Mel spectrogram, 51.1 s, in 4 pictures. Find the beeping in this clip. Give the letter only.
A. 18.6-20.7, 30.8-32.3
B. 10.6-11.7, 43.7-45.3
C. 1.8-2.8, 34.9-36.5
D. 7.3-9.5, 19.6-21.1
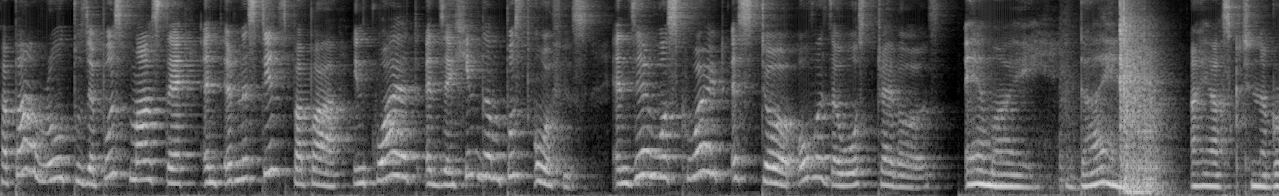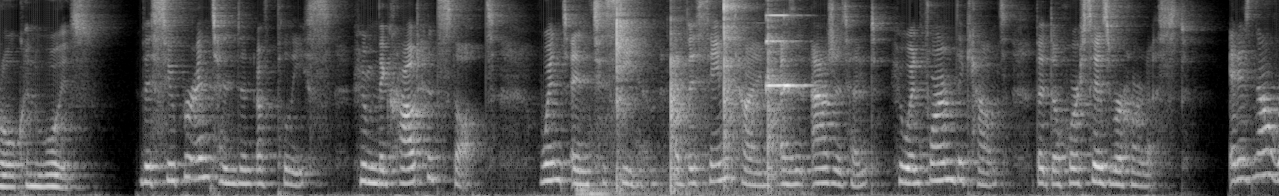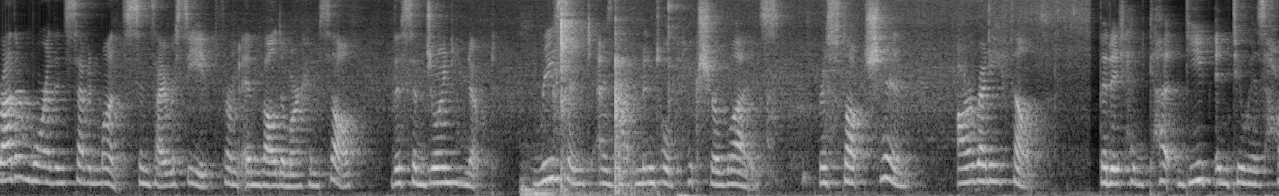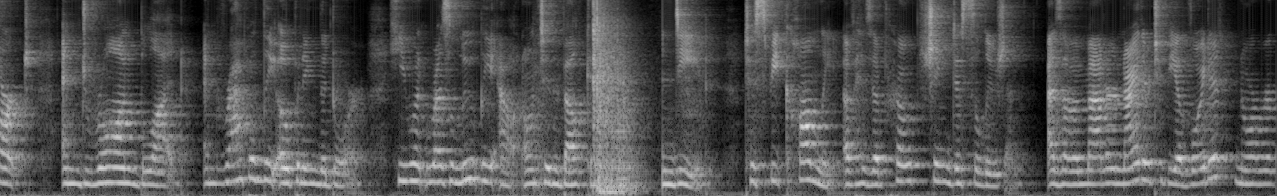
A.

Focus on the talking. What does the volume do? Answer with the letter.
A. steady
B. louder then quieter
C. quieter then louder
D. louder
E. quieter
A.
